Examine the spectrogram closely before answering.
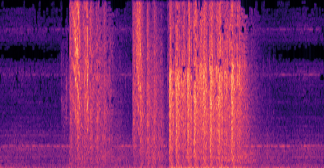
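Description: A gun fires in short, loud bursts.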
